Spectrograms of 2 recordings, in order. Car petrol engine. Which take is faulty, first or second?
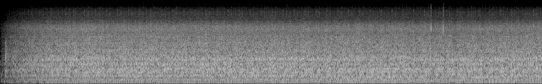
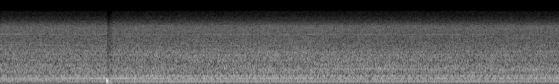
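first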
